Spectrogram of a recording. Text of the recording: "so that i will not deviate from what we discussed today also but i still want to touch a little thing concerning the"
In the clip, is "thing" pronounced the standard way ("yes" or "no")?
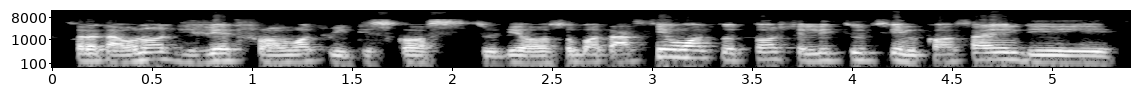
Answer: no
